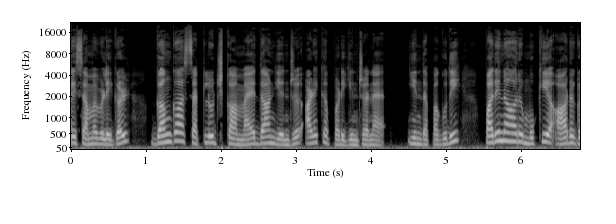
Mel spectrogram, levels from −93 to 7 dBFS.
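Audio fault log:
No faults can be heard anywhere in this speech recording. There is nothing to log against any point in it.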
